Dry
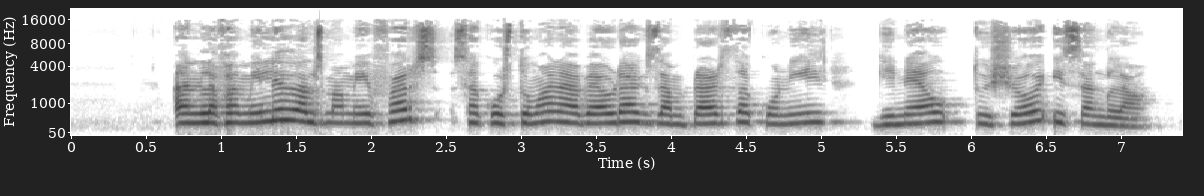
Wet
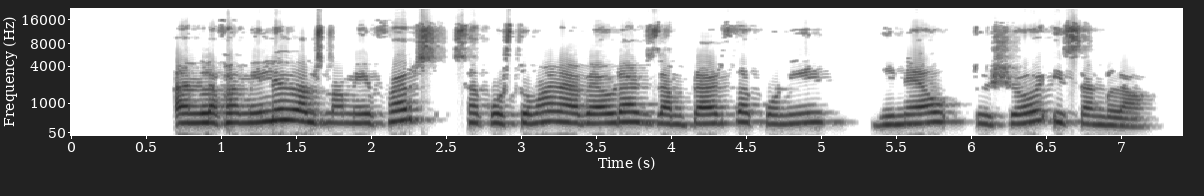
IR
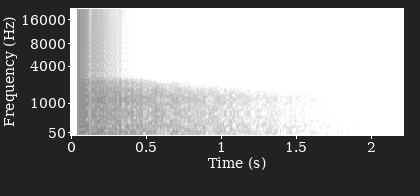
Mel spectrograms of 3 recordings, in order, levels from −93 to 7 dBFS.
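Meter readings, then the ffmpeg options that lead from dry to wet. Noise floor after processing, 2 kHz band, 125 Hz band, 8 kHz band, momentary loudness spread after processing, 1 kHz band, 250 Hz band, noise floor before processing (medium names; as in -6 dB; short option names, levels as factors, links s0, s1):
under -85 dBFS, +10.5 dB, no reading, +10.5 dB, 9 LU, +10.5 dB, +11.0 dB, -72 dBFS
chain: -af "afftfilt=real='re*gte(hypot(re,im),0.0158)':imag='im*gte(hypot(re,im),0.0158)':win_size=1024:overlap=0.75,aecho=1:1:77:0.0708,acontrast=85,volume=1.58"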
